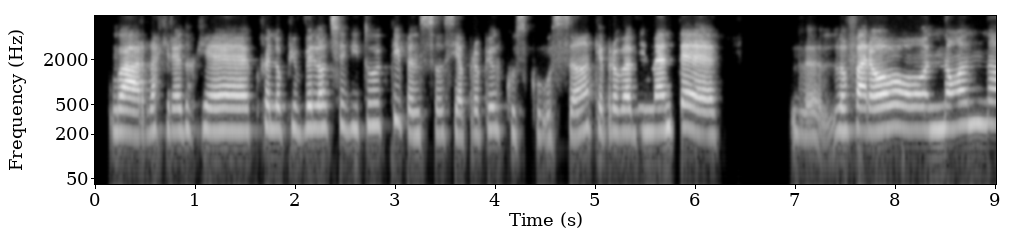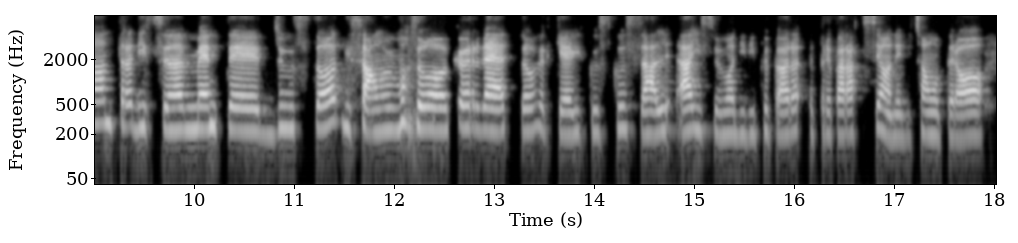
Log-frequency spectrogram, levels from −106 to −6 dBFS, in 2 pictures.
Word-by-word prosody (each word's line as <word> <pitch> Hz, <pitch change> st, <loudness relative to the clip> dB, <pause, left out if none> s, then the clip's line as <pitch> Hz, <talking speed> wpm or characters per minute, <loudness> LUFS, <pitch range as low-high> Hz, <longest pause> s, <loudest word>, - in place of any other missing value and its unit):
Guarda, 210 Hz, 0 st, +6 dB
credo 225 Hz, 0 st, -6 dB
che 225 Hz, -1 st, +2 dB
quello 235 Hz, 0 st, -5 dB
più 235 Hz, 0 st, -13 dB
veloce 240 Hz, +3 st, -1 dB
di 240 Hz, 0 st, -13 dB
tutti 265 Hz, +4 st, -6 dB
penso 205 Hz, -2 st, -4 dB
sia 200 Hz, -1 st, -6 dB
proprio 205 Hz, +4 st, -9 dB
il 230 Hz, -1 st, -11 dB
cous 210 Hz, -3 st, -6 dB
cous, 190 Hz, +1 st, -8 dB, 0.2 s
che 230 Hz, -, -4 dB
probabilmente, 215 Hz, -1 st, +4 dB, 0.7 s
l -, -, -12 dB
lo 220 Hz, 0 st, -4 dB
farò 235 Hz, +1 st, +6 dB
non 250 Hz, +4 st, -1 dB, 0.4 s
tradizionalmente 230 Hz, -2 st, -1 dB
giusto, 240 Hz, +4 st, -5 dB
diciamo 225 Hz, -3 st, 0 dB
in 230 Hz, -, -13 dB
modo 235 Hz, -5 st, -3 dB
corretto, 220 Hz, -3 st, +1 dB
perché 230 Hz, -4 st, -8 dB
il 195 Hz, +1 st, -7 dB
cous 210 Hz, -1 st, -18 dB
cous 235 Hz, -1 st, -15 dB
ha 200 Hz, 0 st, +2 dB
le 210 Hz, +3 st, -9 dB
ha 220 Hz, -, +4 dB
i 225 Hz, 0 st, -9 dB
suoi 215 Hz, -2 st, -16 dB
modi 200 Hz, 0 st, -12 dB
di 200 Hz, 0 st, -22 dB
prepara 205 Hz, +1 st, -6 dB, 0.2 s
preparazione 195 Hz, 0 st, -5 dB
diciamo, 195 Hz, +2 st, -9 dB
però, 185 Hz, 0 st, -2 dB
225 Hz, 135 wpm, -22 LUFS, 205-235 Hz, 0.7 s, Guarda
